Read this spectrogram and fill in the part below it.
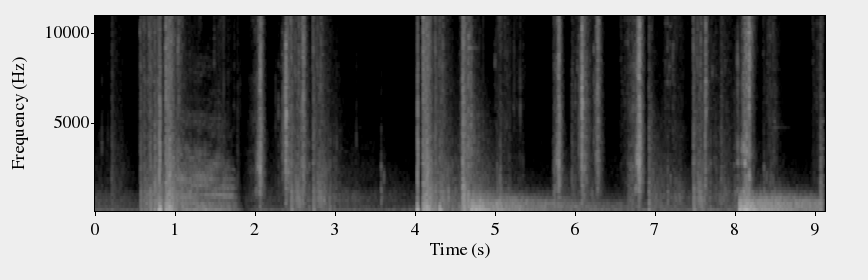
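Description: A bolt-action rifle fires single loud shots.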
